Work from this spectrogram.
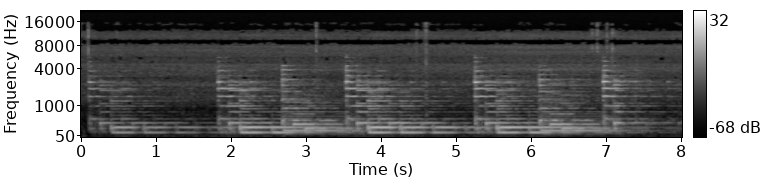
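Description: A mellow Alicia Keys Kontakt piano preset plays repeated sustained chords in a slow, steady progression, clear and close with no talking.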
